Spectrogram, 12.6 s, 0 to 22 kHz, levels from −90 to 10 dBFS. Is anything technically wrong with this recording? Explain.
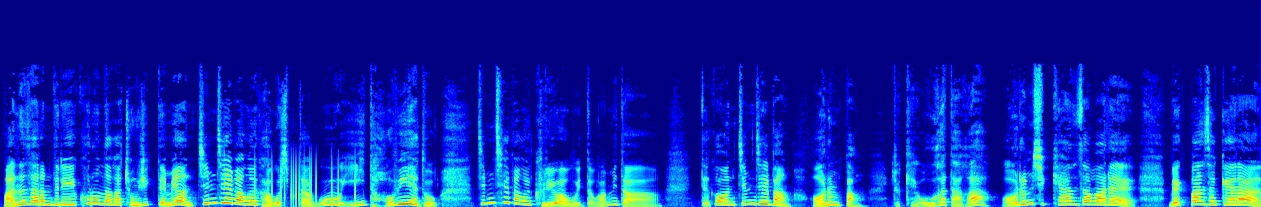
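Yes. There is a train of clicks from 2.55 to 3.56 s. It is a burst of sharp, similar pulses arriving at about 14.9 per second, with uneven spacing. That makes around fifteen clicks in total. They peak roughly 10 dB above the speech, so they stand out clearly. The likely cause is electrical interference from nearby equipment or a faulty connection or power supply. Each event injects a brief pulse into the signal. It sounds like irregular ticking or popping laid over the speech.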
